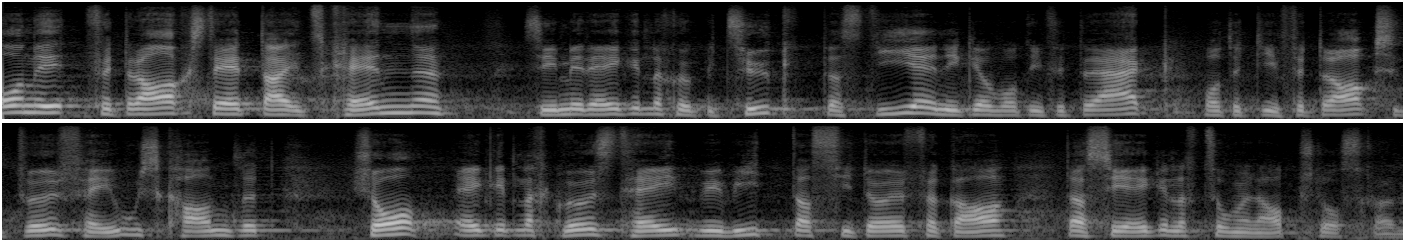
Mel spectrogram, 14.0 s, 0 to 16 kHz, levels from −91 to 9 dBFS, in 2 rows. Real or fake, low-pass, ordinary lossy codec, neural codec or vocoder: fake; 14.4 kHz; none; autoencoder, 48 kHz, 32 numbers a frame, DAC-VAE, trained on Japanese speech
